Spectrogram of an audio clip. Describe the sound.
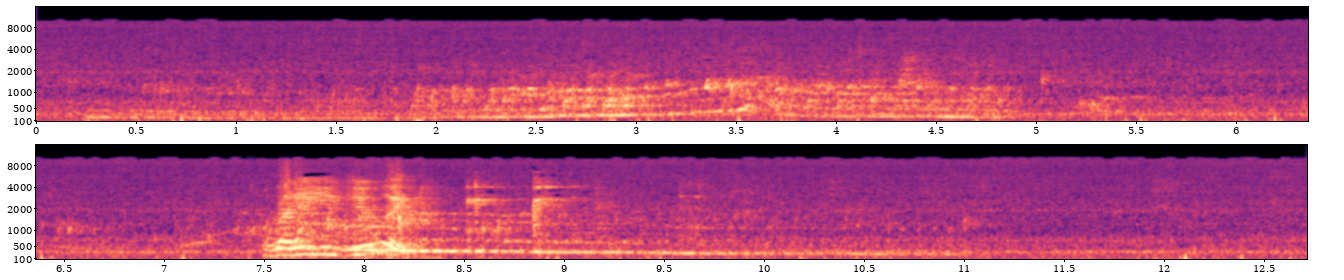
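Gurgling bubbles from a child in a booster chair blowing into a drink through a straw, two bursts with the second louder and busier, while a voice talks briefly.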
